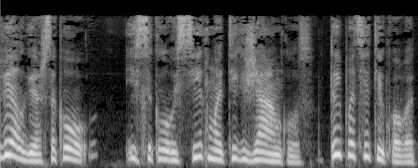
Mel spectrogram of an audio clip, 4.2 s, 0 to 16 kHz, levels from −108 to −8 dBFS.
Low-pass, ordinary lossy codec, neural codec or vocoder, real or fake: 14.4 kHz; MP3, 48 kbps; vocoder, 44.1 kHz, 128 mel bands, Pupu-Vocoder; fake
